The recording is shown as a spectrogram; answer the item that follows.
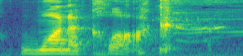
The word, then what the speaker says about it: One OK Rock: So he is in a Japanese rock band that is huge called One OK Rock, but it's pronounced 1 o'clock.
